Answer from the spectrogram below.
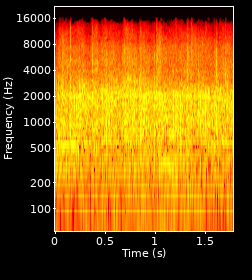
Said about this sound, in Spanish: Ah, alguien tiene que emocionarse y aplaudir fuerte por eso, porque cuando conoces a Jesús puedes decir he sido purificado.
